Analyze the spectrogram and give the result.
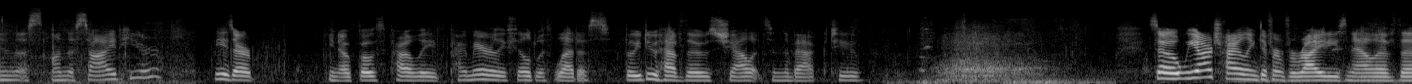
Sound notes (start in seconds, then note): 9.2 door opening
